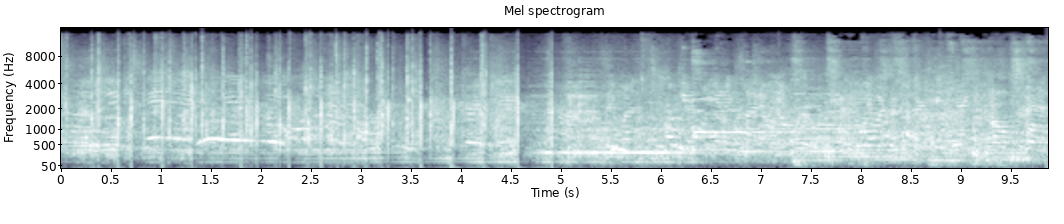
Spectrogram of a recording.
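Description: A crowd of guests chatters and cheers in a room.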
